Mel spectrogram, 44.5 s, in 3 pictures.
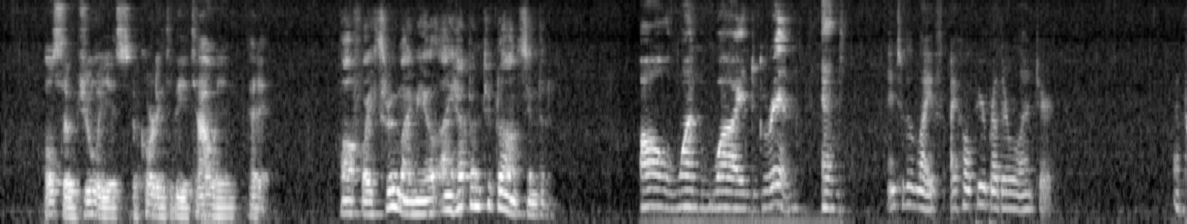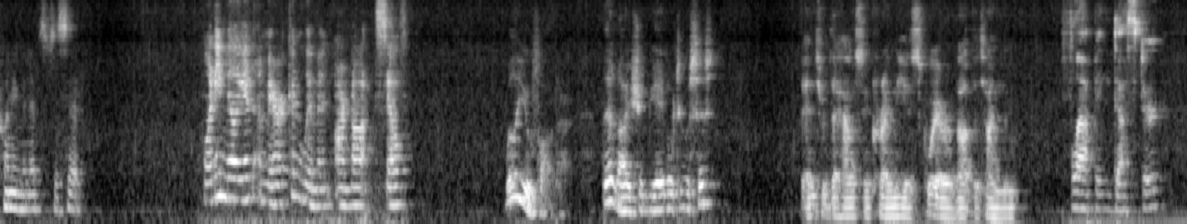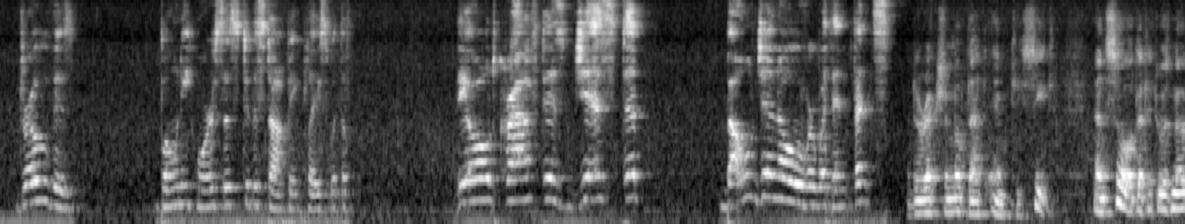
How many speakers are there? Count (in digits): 7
